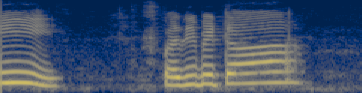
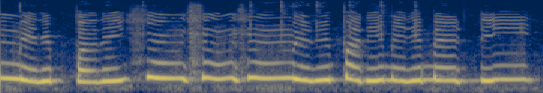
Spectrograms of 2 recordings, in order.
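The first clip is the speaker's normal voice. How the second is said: high tearful wail, the words sobbed out; crying; 11 semitones higher, slower than usual. Acted. Mother sobbing for her missing daughter, high crying wail. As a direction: cry out for a lost daughter with the voice breaking. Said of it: "और mummy रोने लगती है".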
